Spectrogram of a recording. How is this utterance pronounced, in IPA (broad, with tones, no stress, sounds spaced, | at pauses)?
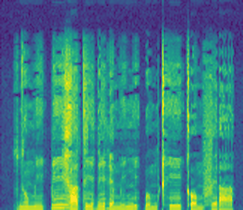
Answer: d ũ˨ m iː˨ k͡p iː˦ ɣ a˨ t i˦˨ ɗ i˦ ɗ ɪ˨ m i˨˦ ŋ i˦ k͡p u˨ m kʰ iː˦ kʼ o˨ m f ɪ˨ ɾ a˨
